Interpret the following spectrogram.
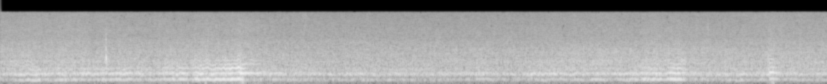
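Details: Harmless Brazilian native stingless bees of three Melipona species swarm over a hand during sugar-syrup feeding, giving a continuous droning buzz from many wings that swells slightly around two seconds, with faint clicks over the hum.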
